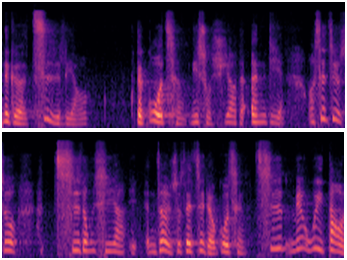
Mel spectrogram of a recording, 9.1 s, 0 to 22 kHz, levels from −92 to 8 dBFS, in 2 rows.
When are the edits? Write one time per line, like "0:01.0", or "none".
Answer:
0:07.9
